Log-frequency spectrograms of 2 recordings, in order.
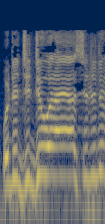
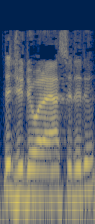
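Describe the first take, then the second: First: High, loud, rapid questioning; mock parental demand. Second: Said in the usual way. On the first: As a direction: press the child as an exasperated parent. Acted parent asks, heated repeat.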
